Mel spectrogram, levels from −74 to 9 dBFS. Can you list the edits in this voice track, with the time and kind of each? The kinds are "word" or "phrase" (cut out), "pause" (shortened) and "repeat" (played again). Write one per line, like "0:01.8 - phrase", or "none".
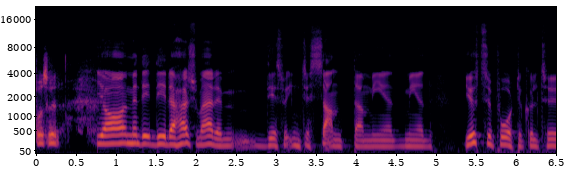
none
